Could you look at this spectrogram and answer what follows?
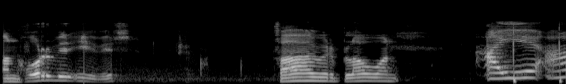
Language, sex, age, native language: Icelandic, male, 9, Icelandic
